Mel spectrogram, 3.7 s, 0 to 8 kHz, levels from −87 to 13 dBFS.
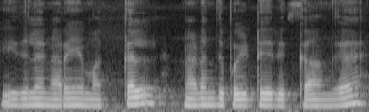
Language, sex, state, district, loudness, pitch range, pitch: Tamil, male, Tamil Nadu, Kanyakumari, -17 LUFS, 120-135 Hz, 125 Hz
